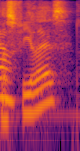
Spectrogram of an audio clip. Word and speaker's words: Los Feliz: I would say Los Feliz. How do you say it? – Los Feliz? – Los Feliz.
